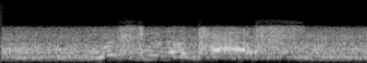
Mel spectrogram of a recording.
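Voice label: bomb failure mood medium, speech English; War Thunder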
